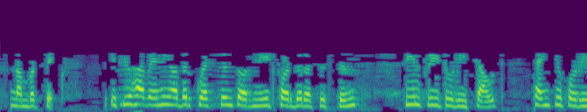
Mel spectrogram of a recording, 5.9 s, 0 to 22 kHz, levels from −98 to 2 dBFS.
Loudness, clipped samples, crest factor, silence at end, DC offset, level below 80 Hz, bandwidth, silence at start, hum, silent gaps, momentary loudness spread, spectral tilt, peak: -17 LUFS; under 0.1%; 16 dB; 0 s; under 0.1%; -68 dBFS; 3.2 kHz; 0.1 s; none; none; 10 LU; -9.5 dB/octave; 0 dBFS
